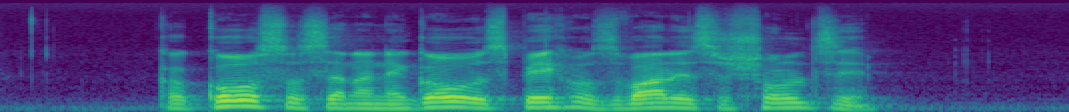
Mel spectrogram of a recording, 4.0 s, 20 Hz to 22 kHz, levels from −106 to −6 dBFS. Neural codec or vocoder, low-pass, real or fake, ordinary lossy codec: vocoder, 48 kHz, 128 mel bands, Vocos; 19.8 kHz; fake; none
